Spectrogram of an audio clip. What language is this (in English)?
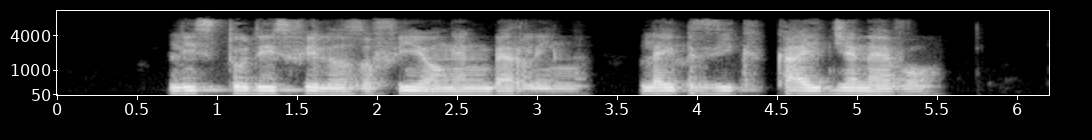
Esperanto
